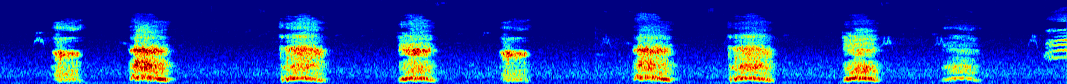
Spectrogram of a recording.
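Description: A kangaroo gives a string of husky, raspy grunts, each a short harsh burst about a second apart.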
